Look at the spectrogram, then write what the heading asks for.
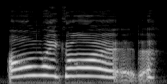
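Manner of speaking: high, slow, stretched-out oh my God; drawn-out mock dismay. Reacting to sad game messages.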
